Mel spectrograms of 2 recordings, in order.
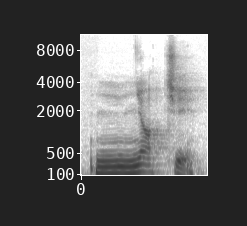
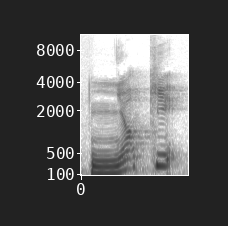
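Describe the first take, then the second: First: The middle consonant is a soft ch sound. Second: The middle consonant is a hard k sound. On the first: The speaker calls it wrong. "e non" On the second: The speaker calls it right. "Il suono CH in italiano è molto simile alla K"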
